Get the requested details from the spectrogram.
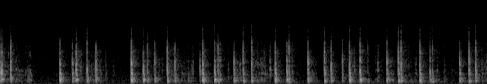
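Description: Fingertips and nails tap quickly and unevenly on the bottom face of a cardboard camcorder box with folded flaps, while hands hold its sides. About thirty short, dry taps sound, each with a hollow low tone near 200 Hz and a faint bright click, dying away almost at once.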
